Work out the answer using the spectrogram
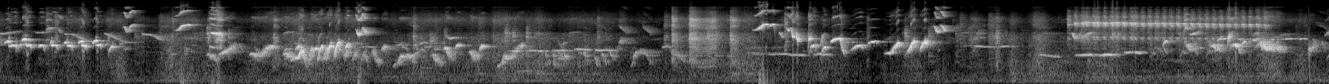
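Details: Provoking song of a white-rumped shama of the pastol type, meant to stir rival birds: dense bursts of whistles and harsh buzzy phrases, then a long rasping high trill near the end, with a few sharp clicks between phrases.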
